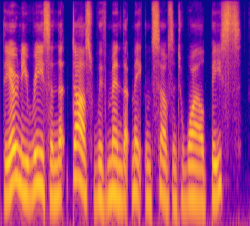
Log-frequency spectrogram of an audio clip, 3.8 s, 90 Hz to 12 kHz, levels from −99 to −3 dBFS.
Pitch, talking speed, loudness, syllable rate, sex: 180 Hz, 210 wpm, -18 LUFS, 5.1 syllables/s, female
